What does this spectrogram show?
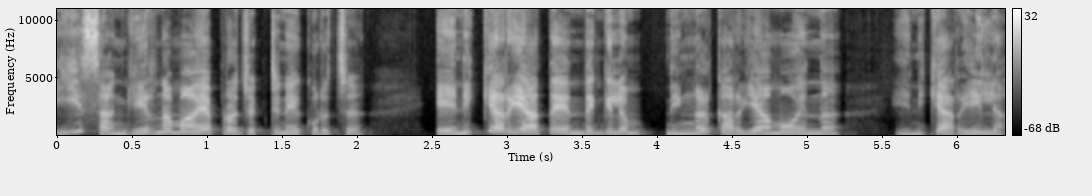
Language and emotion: Malayalam, fearful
